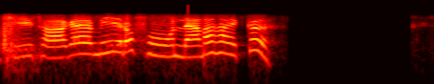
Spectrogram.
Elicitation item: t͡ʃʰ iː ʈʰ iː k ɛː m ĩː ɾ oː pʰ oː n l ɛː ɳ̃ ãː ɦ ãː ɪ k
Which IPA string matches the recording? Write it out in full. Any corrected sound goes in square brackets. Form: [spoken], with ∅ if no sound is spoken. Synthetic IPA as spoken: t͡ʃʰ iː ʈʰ [aː] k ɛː m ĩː ɾ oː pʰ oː n l ɛː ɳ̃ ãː ɦ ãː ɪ k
